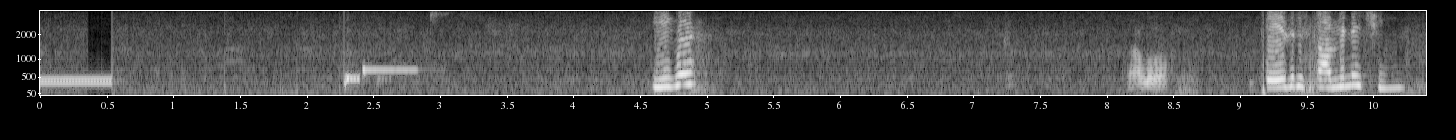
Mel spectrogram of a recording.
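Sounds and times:
telephone line tone during a call transfer: 0:00.0 - 0:00.6
higher steady telephone beep: 0:02.3 - 0:03.0
speech: 0:04.6 - 0:05.1, 0:08.2 - 0:10.3.

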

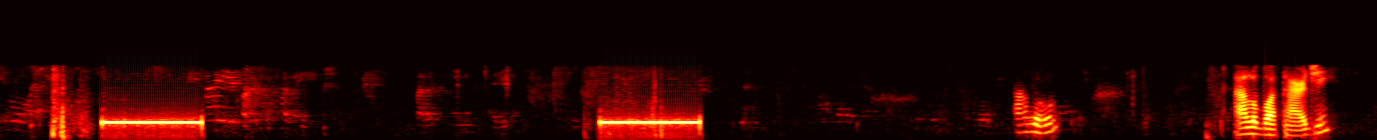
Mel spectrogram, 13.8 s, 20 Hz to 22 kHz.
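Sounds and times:
ringback tone on a phone call: 0:01.0 - 0:02.0, 0:06.0 - 0:07.0
speech: 0:10.2 - 0:10.7, 0:12.4 - 0:13.4.

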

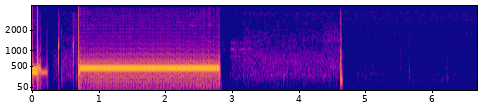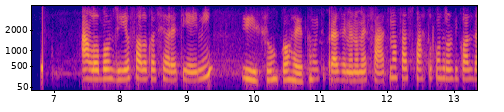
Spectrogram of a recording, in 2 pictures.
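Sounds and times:
telephone line tone during a call transfer: 0:00.0 - 0:02.8
speech: 0:07.4 - 0:13.3.

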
